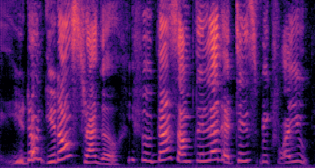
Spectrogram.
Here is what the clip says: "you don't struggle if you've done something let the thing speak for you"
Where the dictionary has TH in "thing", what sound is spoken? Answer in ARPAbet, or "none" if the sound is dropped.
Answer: T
